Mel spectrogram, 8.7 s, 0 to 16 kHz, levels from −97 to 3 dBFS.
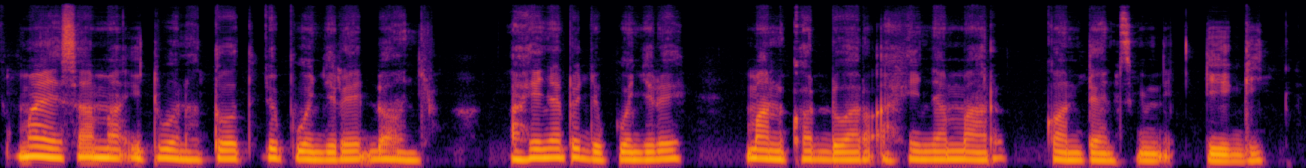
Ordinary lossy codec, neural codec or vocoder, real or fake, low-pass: none; codec, 44.1 kHz, 7.8 kbps, Pupu-Codec; fake; 14.4 kHz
